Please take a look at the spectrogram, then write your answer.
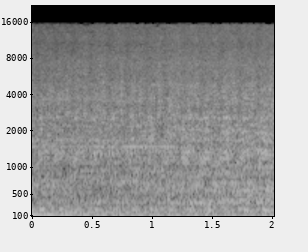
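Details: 1999 Ford F250 Super Duty 7.3 Powerstroke diesel, 254,972 miles, on Rotella T6 5W40, just started: even idle with steady low drone and fine clatter, no misses or puffing; runs great, no blow-by.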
